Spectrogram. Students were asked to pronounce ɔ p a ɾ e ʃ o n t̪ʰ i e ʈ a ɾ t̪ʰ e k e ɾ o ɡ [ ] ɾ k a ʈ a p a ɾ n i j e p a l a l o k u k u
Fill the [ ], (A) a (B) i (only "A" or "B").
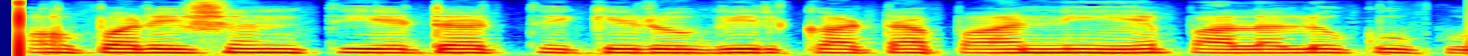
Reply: B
